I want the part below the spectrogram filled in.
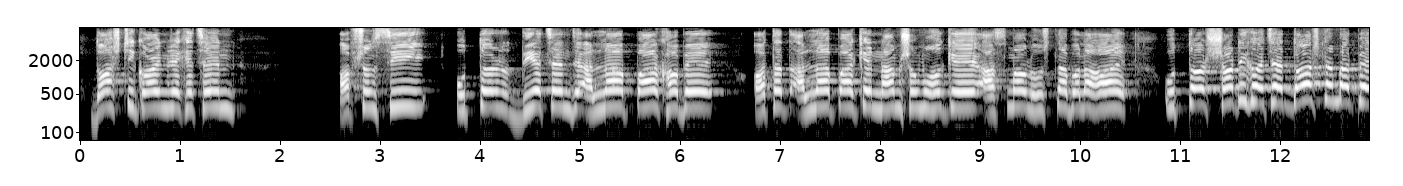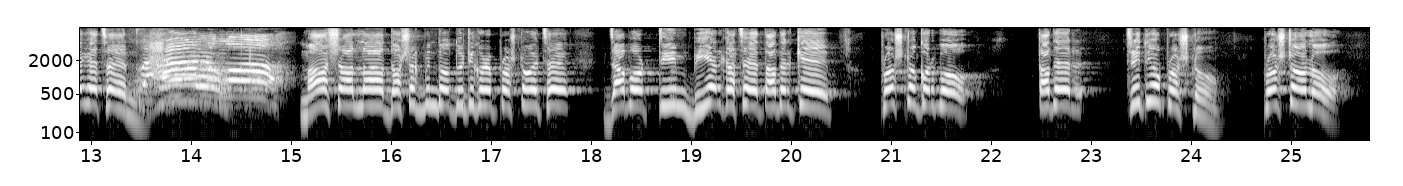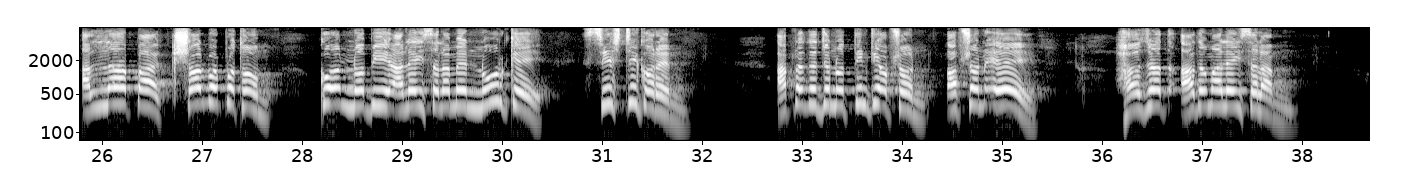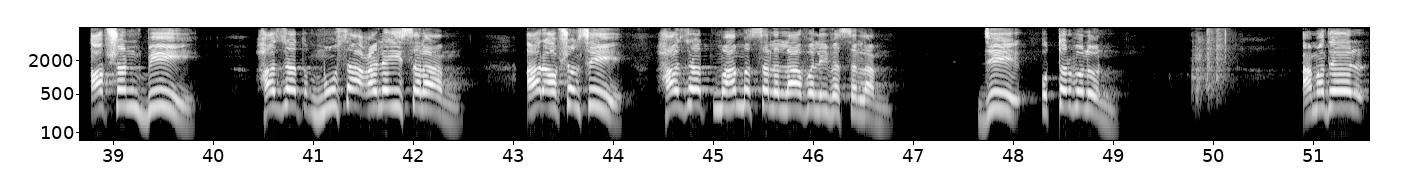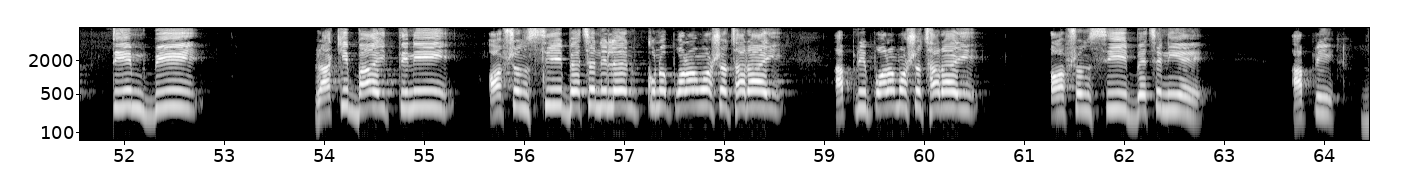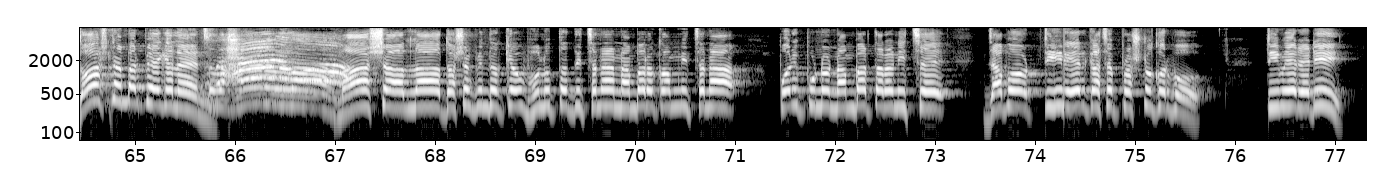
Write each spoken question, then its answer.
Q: আল্লাহ পাক সর্বপ্রথম কোন নবী আলাইহিস সালামের নূরকে সৃষ্টি করেন?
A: তিনি option সি বেছে নিলেন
